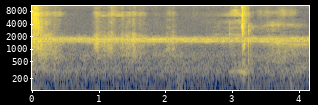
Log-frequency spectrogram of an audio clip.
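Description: A sheet of stiff paper rustles as a hand lays it down.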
